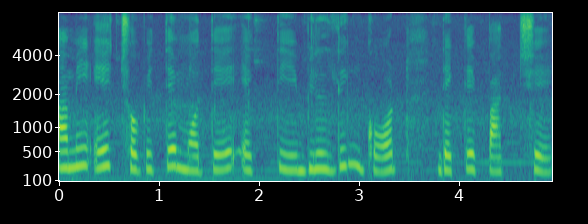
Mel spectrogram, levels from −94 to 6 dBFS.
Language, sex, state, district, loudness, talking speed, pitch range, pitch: Bengali, female, Tripura, West Tripura, -17 LUFS, 110 wpm, 220-250 Hz, 235 Hz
